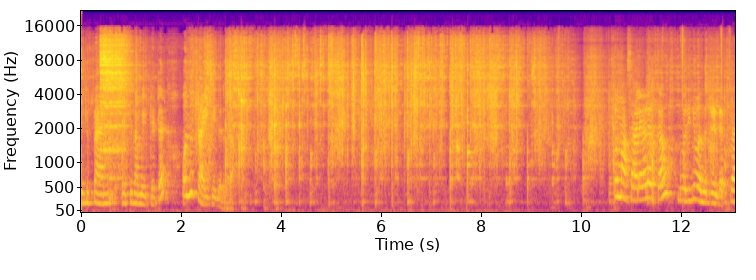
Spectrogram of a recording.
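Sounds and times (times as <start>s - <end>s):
spoon scraping and knocking on pan: 0.4s - 1.3s, 2.2s - 13.0s.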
